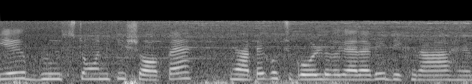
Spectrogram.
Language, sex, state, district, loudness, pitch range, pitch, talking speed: Hindi, female, Delhi, New Delhi, -15 LUFS, 220-255 Hz, 230 Hz, 190 wpm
